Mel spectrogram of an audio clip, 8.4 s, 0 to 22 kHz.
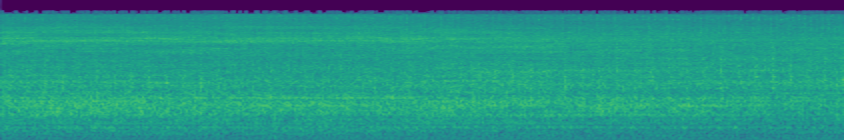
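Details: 2005 Mercedes SLK350 M272 V6 at idle: fast, fairly even tapping about three a second over a hissy background; knock present since 80,000 miles, owner suspects a scored cylinder wall; engine later failed at about 130,000 miles and was replaced.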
